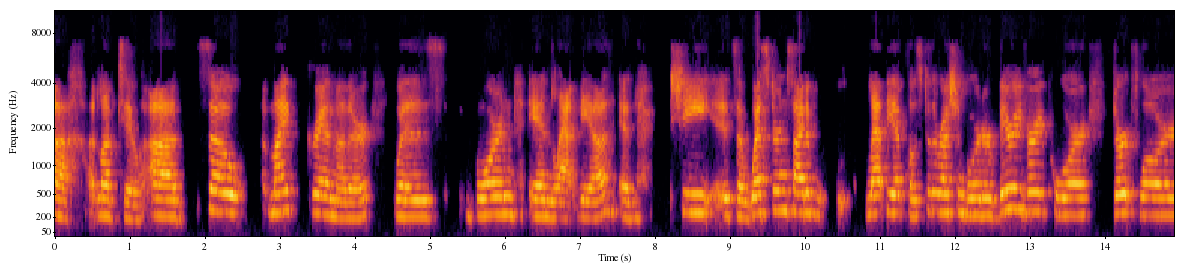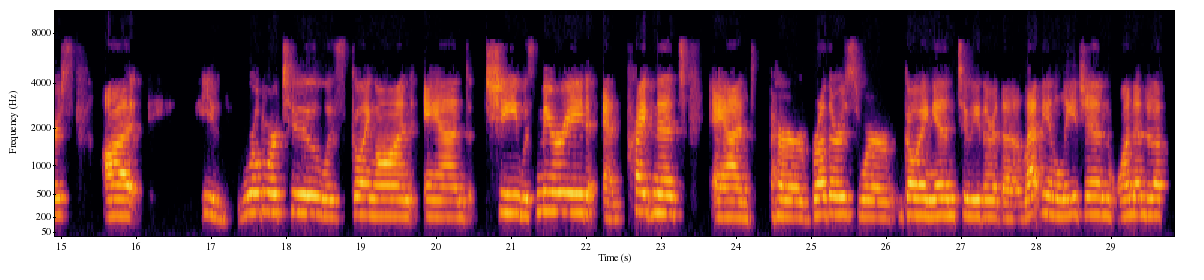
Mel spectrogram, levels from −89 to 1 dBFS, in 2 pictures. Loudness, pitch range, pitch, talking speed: -17 LUFS, 210-250 Hz, 225 Hz, 115 wpm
